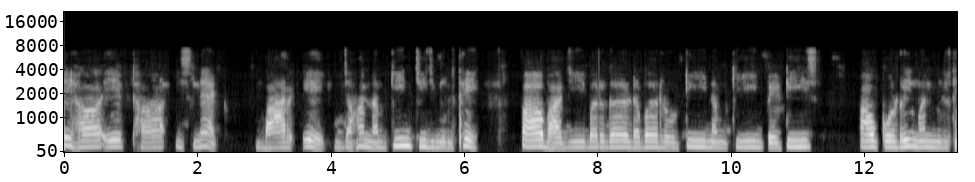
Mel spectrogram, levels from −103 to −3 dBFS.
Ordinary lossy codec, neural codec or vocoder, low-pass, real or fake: none; codec, 16 kHz, 16 kbps, FreqCodec, smaller model; 7.2 kHz; fake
